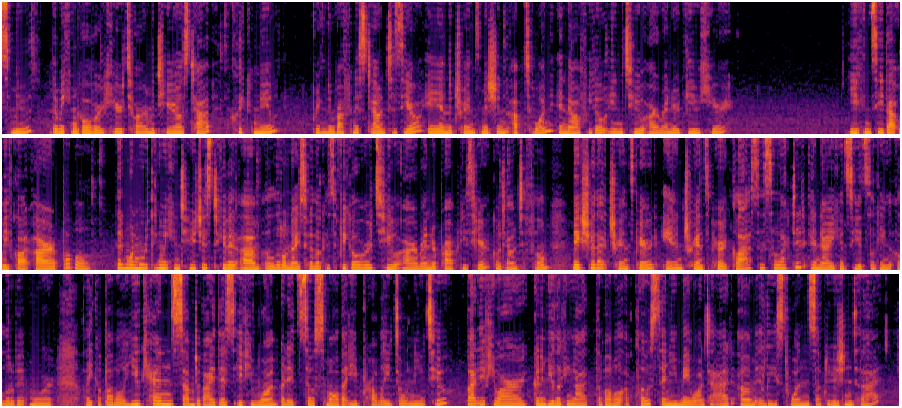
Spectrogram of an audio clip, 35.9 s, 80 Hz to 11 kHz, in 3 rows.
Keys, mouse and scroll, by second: 2.4 click, 4.0-4.9 drag, 6.1-6.8 drag, 6.8-8.3 scroll down 5, 8.3-10.5 drag, 16.4 click, 19.4-22.4 drag, 23.8 click, 29.9-31.7 scroll up 2, 31.7-32.8 scroll up 2, 34.8-35.6 scroll down 1, 35.6-35.9 scroll down 13.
